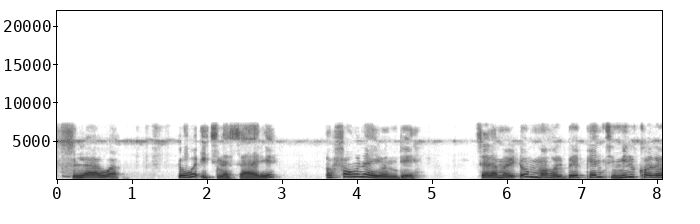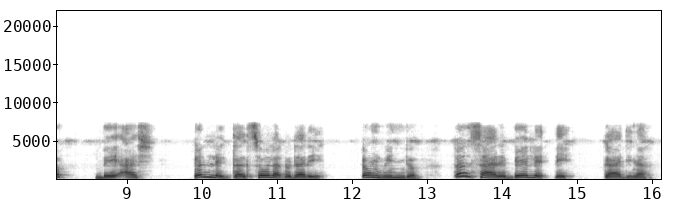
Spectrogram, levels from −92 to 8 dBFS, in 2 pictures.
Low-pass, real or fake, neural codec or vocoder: 7.2 kHz; fake; codec, 16 kHz, 8 kbps, FreqCodec, smaller model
